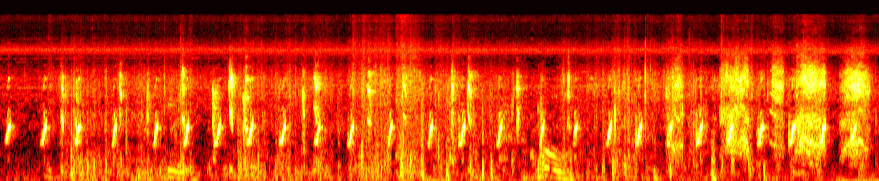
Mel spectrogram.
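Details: A White-breasted waterhen gives short, nasal, mid-pitched notes, about three a second in a steady run, over rustling, clicks and a thin high steady whine, recorded while trapping waterhens, which rushed to the trap quickly.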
